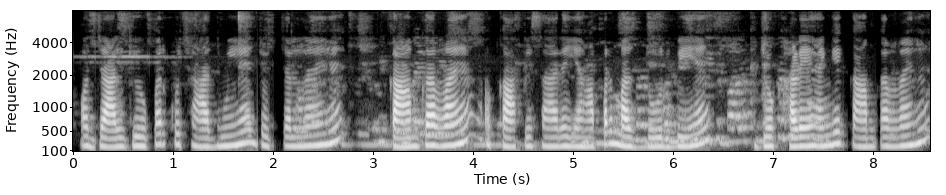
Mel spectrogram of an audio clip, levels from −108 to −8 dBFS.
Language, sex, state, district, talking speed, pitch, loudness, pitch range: Hindi, female, West Bengal, Jalpaiguri, 210 wpm, 195 Hz, -23 LUFS, 185-225 Hz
